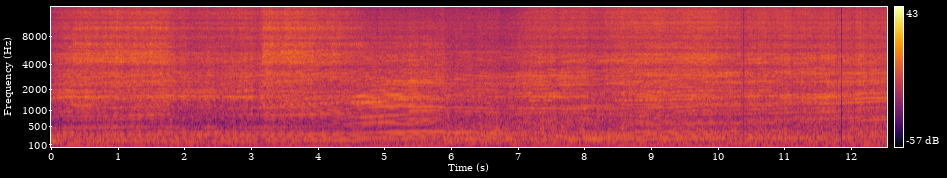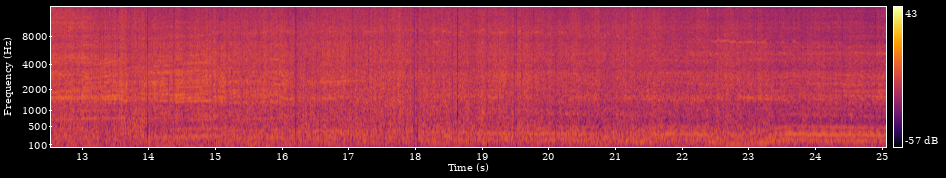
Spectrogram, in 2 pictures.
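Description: Loud, continuous engine drone of a restricted Yamaha MT-07 motorcycle while riding, with harmonic tones rising and falling as the revs change and steady wind rush throughout, no talk.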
